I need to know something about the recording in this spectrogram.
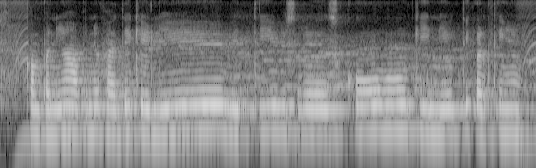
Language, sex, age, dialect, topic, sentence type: Hindi, female, 18-24, Awadhi Bundeli, banking, statement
